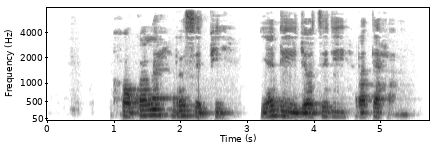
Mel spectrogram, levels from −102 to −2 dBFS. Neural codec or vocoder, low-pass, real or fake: none; 7.2 kHz; real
